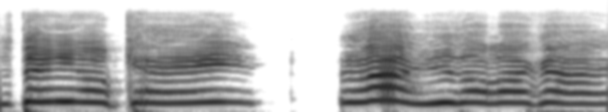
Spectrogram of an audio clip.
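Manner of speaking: sobbing, very high, slow crying voice. Retelling how Jannard reacted to his brother's farewell: imitating Jannard crying. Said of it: "Jannard crying".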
